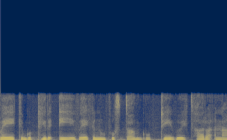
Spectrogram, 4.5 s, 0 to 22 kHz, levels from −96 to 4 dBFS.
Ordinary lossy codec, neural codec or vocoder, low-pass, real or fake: none; codec, 16 kHz, 0.5 kbps, X-Codec, WavLM features, trained on Multilingual LibriSpeech; 7.2 kHz; fake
